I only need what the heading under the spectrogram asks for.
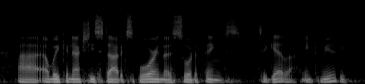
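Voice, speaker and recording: On a very clean recording with a silent background, a man with an Australian accent speaks at a very fast pace in a dark, mellow tone at medium pitch. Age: 30s. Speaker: youth pastor. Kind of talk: church presentation. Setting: stage with audience.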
